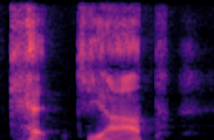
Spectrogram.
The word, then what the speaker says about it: ketjap: In the Netherlands, there's a sauce called ketjap, K-E-T-J-A-P. It's an Indonesian soy sauce, but when you pronounce the names, very similar to ketchup.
